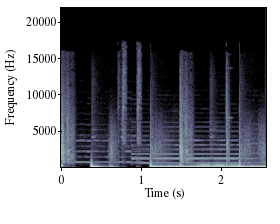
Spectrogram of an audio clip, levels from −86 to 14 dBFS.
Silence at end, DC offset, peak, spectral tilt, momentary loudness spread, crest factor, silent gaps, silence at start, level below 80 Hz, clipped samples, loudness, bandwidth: 0 s; under 0.1%; 0 dBFS; -5.5 dB/octave; 12 LU; 10 dB; none; 0 s; -12 dBFS; under 0.1%; -12 LUFS; 16 kHz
